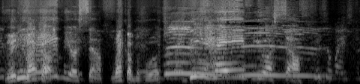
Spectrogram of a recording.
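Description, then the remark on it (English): Children crying and wailing in the background, with choppy sobbing bursts at first, then a long, sustained high-pitched wail that holds steady for a couple of seconds, fairly loud. “Kids crying, always crying in the background when the adults are acting like monkeys.”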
